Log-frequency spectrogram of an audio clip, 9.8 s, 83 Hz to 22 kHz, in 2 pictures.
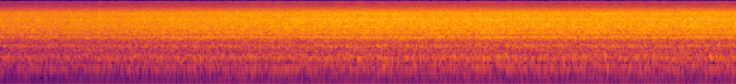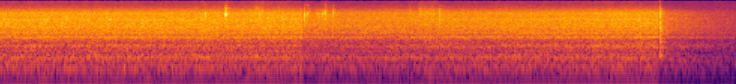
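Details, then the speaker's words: Black&Decker BDCH200 1500 W heater on fan-only setting, fan drawing 20 watts: steady, even whir with constant hum and no rattles, then switches off; fan runs normally though airflow is modest. "Well, the fan's not locked, it is running. And it's pushing some air through there, but not very much. Not very And the fan draws 20 watts."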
